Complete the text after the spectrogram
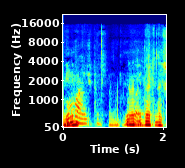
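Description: A paper card rustles as hands lift it.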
